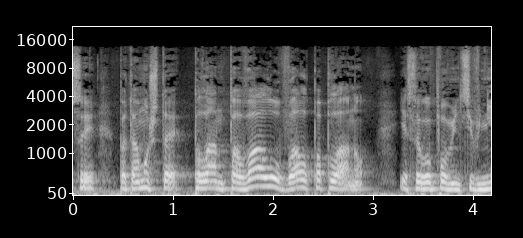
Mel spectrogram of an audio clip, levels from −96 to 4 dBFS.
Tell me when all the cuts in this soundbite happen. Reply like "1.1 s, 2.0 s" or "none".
none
